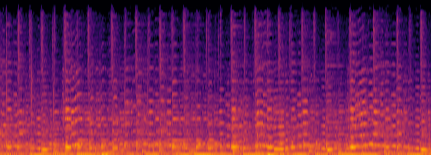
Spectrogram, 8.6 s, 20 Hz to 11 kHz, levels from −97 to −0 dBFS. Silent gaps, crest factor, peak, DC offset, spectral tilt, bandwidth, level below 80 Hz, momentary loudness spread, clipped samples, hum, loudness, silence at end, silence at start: none; 16 dB; -12 dBFS; under 0.1%; -6.5 dB/octave; 10.5 kHz; -34 dBFS; 6 LU; under 0.1%; none; -29 LUFS; 0 s; 0 s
